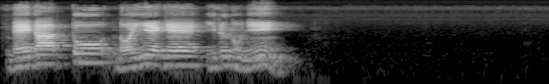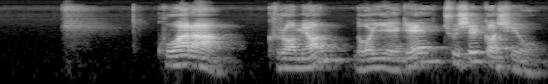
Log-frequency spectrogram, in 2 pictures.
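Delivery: slow, measured Bible recitation; scripture reading. Acted. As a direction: read it out deliberately for children to repeat. Leads children's scripture reading.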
